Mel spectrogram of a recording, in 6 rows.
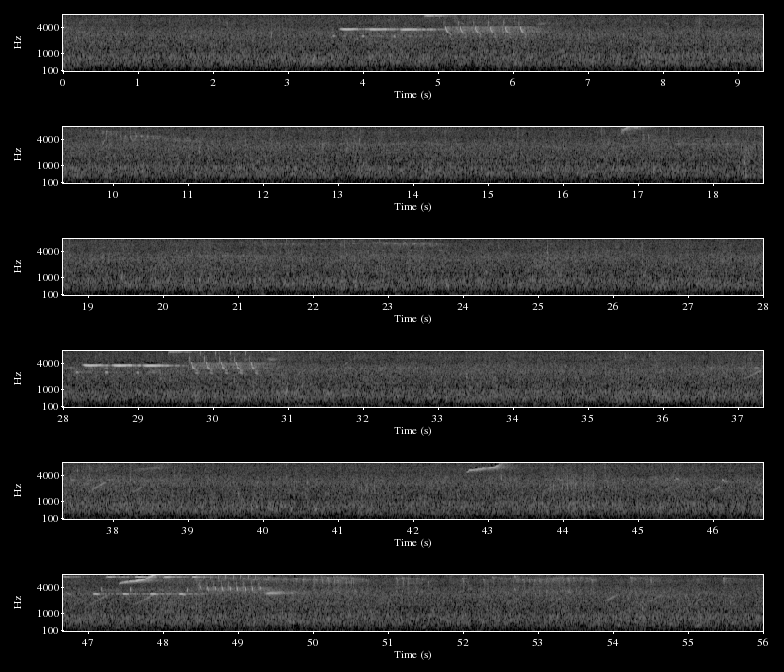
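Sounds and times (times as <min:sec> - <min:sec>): steady outdoor hiss: 0:00.0 - 0:56.0
songbird singing: 0:03.6 - 0:06.6, 0:28.1 - 0:32.8, 0:36.4 - 0:39.1, 0:42.7 - 0:55.9.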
